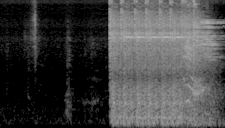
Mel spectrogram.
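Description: Gunfire in a video game's Lone Wolf mode: after a couple of faint taps, a loud, dense burst of rapid automatic fire begins abruptly and continues without a break.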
